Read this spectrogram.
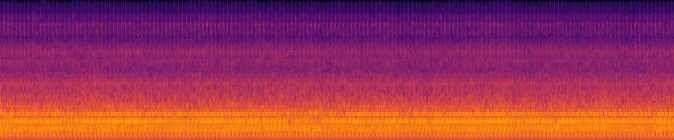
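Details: Newer Murray push mower, after stretching and cutting the governor spring: constant steady drone with no hunting or surging, engine speed now steady and definitely better.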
